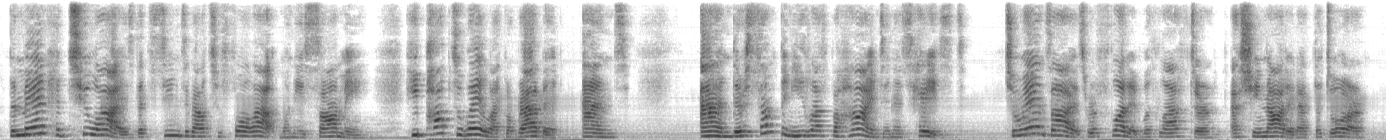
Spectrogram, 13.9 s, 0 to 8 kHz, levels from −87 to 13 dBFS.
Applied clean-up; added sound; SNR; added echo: neural separator model SepFormer DNS4.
